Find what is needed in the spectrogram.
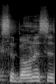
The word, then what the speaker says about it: Sabonis: I almost just said Sabonis. I've said his name so many times in my life, I almost just said it wrong. That was bizarre. I like Sabonis as a screener.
